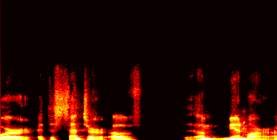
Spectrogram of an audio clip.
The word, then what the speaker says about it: Myanmar: How do you say that? Myanmarian? – Yeah, they call it Myanmar, not Myanmarian. So Myanmar person.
